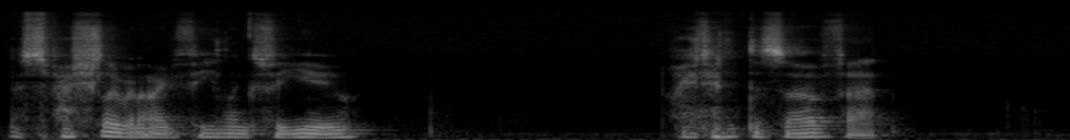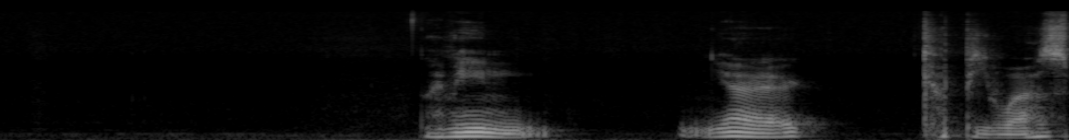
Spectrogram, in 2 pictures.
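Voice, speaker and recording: Guy doing a shy lovesick best friend for asmr roleplay, soft n breathy, unhurried, unsure of himself, kinda tender. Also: on the low side, exaggerated voice. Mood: defensive, dejected. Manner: hesitant, halting, tender. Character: lovestruck, self-doubting young male best friend confessing feelings. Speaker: amateur voice actor. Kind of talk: intimate ASMR roleplay acting.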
